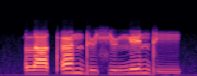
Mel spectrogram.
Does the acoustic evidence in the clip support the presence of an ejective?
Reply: yes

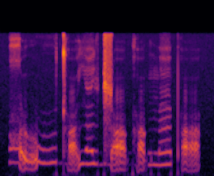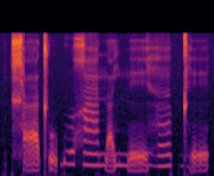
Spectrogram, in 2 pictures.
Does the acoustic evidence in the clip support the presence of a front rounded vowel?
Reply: no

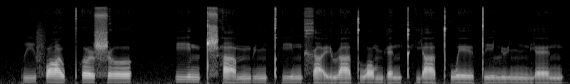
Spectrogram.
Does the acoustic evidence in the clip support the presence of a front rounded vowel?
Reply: yes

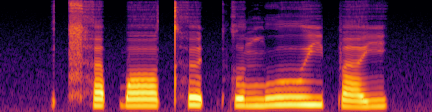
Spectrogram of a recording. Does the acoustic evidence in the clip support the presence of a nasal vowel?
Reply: no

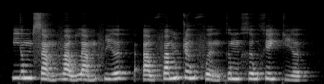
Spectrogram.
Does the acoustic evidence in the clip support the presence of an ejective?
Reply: no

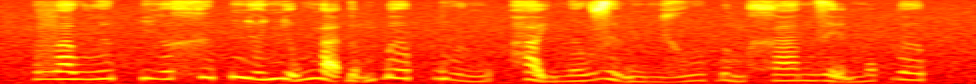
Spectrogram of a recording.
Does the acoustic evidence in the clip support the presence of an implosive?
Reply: yes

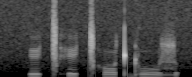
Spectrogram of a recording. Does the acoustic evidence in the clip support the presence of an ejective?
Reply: no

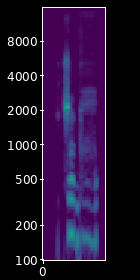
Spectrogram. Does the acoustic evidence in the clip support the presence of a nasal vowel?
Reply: no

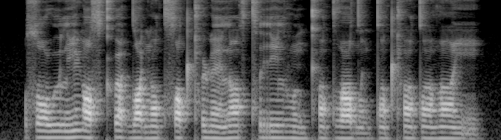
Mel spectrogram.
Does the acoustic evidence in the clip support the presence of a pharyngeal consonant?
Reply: no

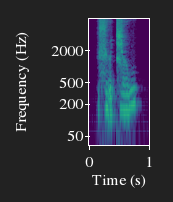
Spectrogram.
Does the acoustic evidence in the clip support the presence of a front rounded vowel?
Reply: no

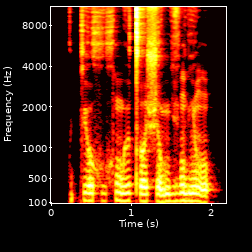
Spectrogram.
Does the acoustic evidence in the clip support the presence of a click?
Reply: no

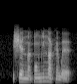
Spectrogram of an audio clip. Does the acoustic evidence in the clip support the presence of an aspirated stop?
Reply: no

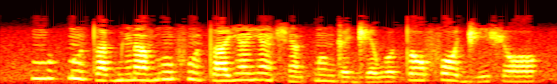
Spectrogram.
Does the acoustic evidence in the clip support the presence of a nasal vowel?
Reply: yes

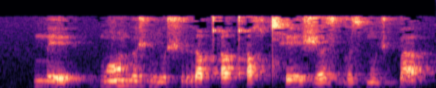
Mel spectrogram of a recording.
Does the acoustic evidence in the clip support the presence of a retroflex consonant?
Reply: no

